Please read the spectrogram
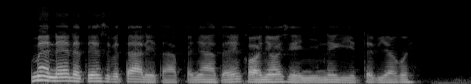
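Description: The speech was likely squeezed through the Opus codec in its music (CELT) mode at a low bitrate, with the damage consistent with something near 24 kbps across the whole recording. Bits run short, so the encoder fills bands with folded copies of lower ones or with noise. That leaves plainly audible Opus compression: tones sound grainy, rough and noisy. The band stays full-width, with content running up to about 20.2 kHz.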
